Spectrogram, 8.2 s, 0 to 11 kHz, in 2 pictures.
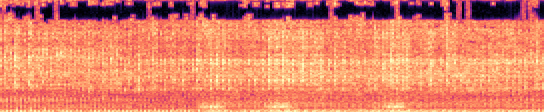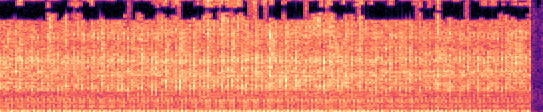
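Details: Bullet Train BT80 two-stroke bicycle engine kit, first run after wiring and battery install: steady buzzy note holds even about eight seconds, no misses or knocks, then cuts out cleanly; normal running.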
